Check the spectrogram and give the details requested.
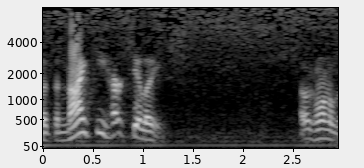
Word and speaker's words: Nike: to him that overcomes the word overcome in the greek language is nikkei we use it today we pronounce it nike we've got a whole line of athletic wear you know it just means conquer in greek boy where are these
